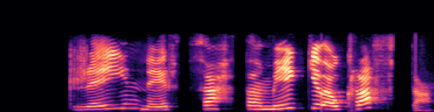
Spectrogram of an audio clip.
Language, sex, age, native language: Icelandic, female, 7, Icelandic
